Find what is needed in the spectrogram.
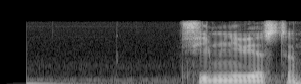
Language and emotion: Russian, neutral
